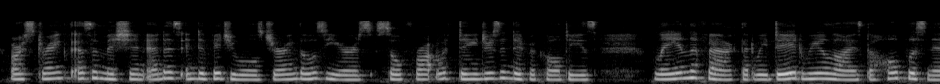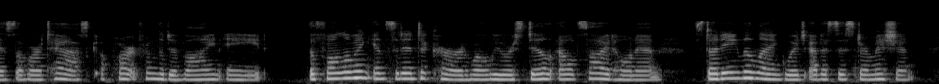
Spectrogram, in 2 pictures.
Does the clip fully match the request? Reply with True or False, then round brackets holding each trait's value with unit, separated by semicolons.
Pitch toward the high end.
True (240 Hz)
